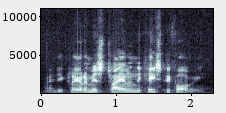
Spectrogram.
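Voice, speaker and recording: A man's voice: medium pitch, big pitch swings, close to an everyday voice. An actor in an old-time radio drama playing a stern, formal male judge with an authoritative manner. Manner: formal, authoritative, brisk questioning. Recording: dull vintage radio recording.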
